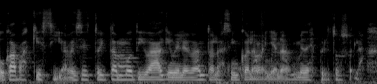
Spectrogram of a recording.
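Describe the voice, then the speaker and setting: The woman talks at a very fast pace. Noticeable background noise can be heard. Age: 20s. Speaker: podcast host. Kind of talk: casual monologue. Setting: empty glass-walled office. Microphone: possible echo in empty room.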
